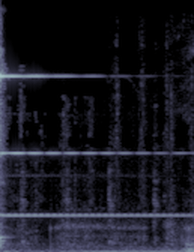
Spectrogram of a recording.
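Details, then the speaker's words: Restored antique Sessions eight-day mantel clock: a single clear bell strike at the half hour decays cleanly over soft ticking; strike train working properly. "Go down to the half hour. You hear the bell"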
